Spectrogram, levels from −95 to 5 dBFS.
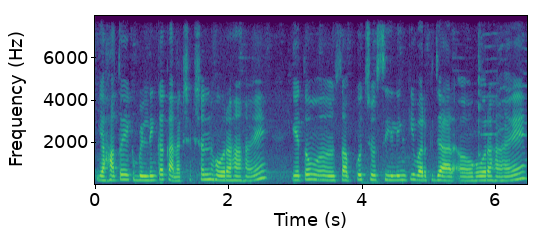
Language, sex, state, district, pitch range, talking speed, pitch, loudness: Hindi, female, Maharashtra, Mumbai Suburban, 200-230 Hz, 185 wpm, 210 Hz, -18 LUFS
